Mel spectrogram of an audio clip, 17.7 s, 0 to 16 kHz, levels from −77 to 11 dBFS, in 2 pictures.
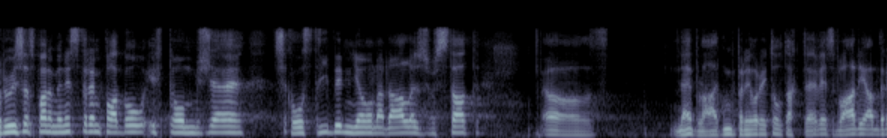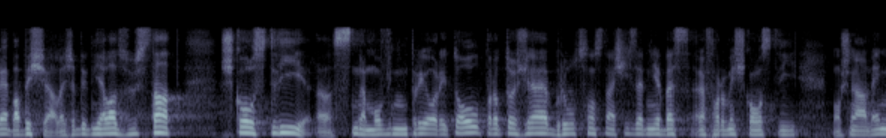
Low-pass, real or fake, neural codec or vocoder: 7.2 kHz; fake; codec, 16 kHz, 0.8 kbps, ZipCodec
